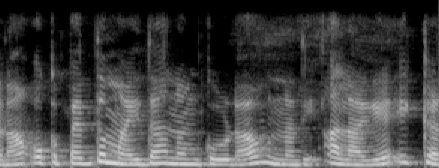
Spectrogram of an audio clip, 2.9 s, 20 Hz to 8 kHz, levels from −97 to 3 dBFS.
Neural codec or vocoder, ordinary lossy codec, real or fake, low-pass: none; none; real; 7.2 kHz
